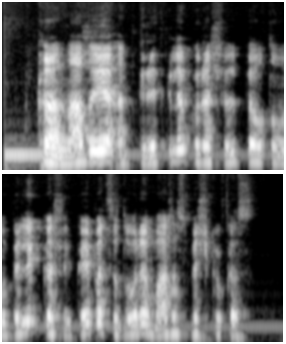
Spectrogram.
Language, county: Lithuanian, Kaunas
